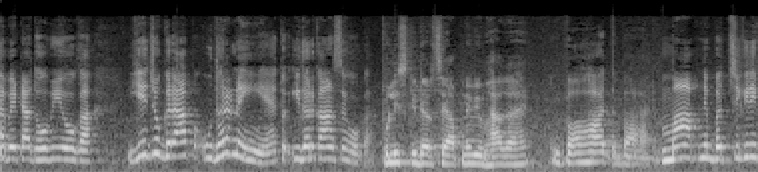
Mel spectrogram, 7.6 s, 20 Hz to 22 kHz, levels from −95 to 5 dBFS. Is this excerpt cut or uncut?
cut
